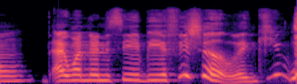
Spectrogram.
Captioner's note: laughing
